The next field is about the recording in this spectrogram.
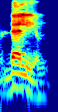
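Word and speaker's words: bdellium: हाँ जी, डेलियम फिर B silent होगा। अच्छा अच्छा, डेलियम डेलियम है जी।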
